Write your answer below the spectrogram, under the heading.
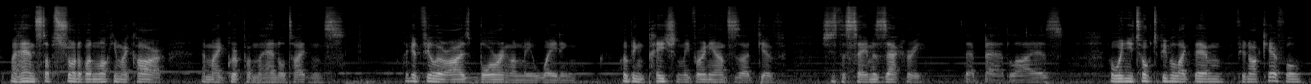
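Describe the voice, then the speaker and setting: A man's voice: medium pitch, a bit bright, slight background noise. A man hosting a let's play, expressively reading a visual novel aloud and adding his own asides.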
